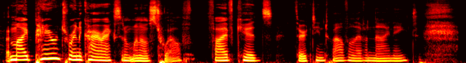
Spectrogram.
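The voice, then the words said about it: Rural Newfoundland accent. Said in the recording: “my childhood in rural Newfoundland, in case you didn't detect that accent.”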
